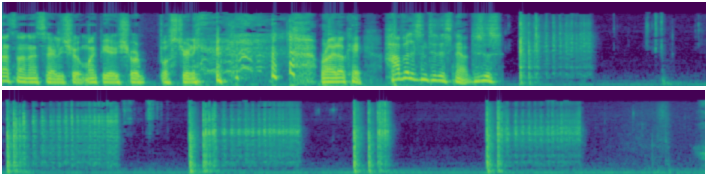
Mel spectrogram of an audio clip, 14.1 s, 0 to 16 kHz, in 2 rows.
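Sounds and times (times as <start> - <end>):
speech: 0.0 - 2.6, 3.2 - 5.1
coins dropping with a bright metallic clink and rattle: 5.2 - 11.0, 11.9 - 12.9.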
